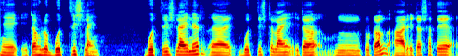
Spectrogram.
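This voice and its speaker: A man's voice: on the high side, a little mellow. Bangladeshi man presenting products informally. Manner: repeats phrases for emphasis, hesitant pauses. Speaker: shop presenter selling office equipment. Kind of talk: informal product demonstration to viewers.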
